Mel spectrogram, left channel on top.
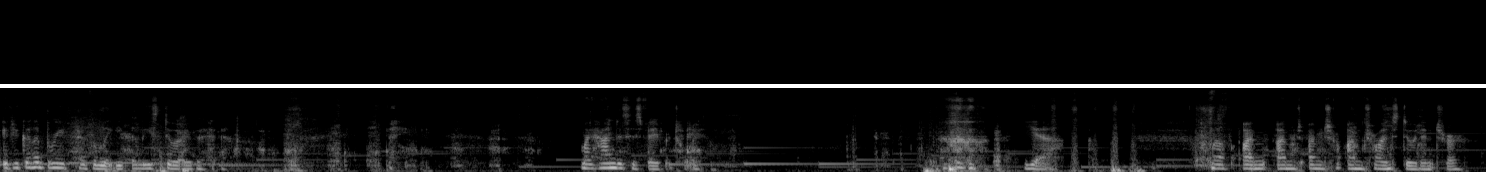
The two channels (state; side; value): silent; left; digital silence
